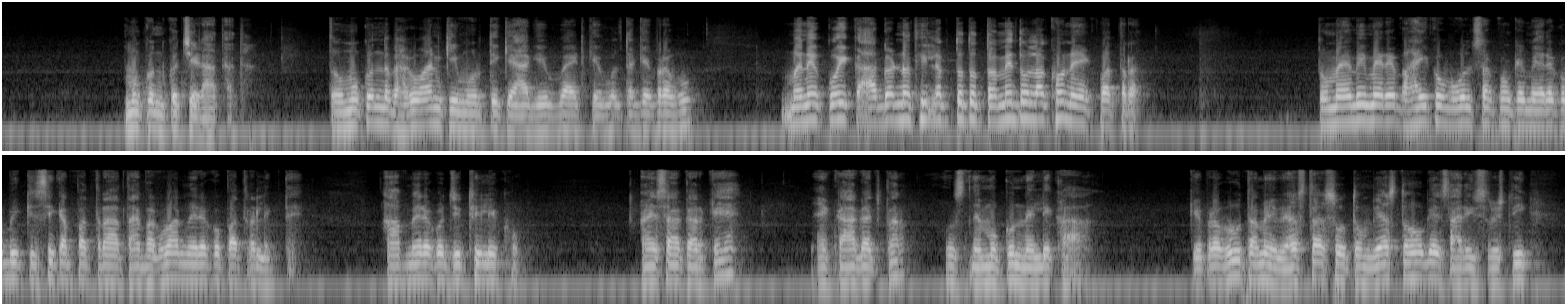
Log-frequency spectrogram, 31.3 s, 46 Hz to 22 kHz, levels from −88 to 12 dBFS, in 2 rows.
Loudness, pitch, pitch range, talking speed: -18 LUFS, 115 Hz, 100-130 Hz, 145 wpm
